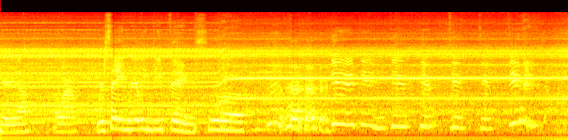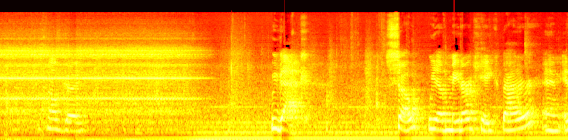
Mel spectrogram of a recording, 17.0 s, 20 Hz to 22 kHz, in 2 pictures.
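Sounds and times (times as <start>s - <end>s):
voices talking: 0.0s - 10.2s
stand mixer whining: 0.0s - 12.6s.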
